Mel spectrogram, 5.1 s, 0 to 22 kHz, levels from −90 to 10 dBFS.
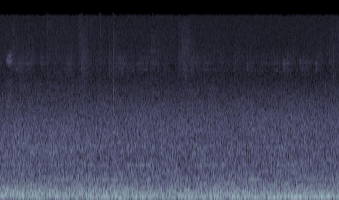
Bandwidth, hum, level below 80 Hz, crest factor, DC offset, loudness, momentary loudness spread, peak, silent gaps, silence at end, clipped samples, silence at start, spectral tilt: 16 kHz; none; -36 dBFS; 12 dB; under 0.1%; -32 LUFS; 2 LU; -18 dBFS; none; 0 s; under 0.1%; 0 s; -7 dB/octave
